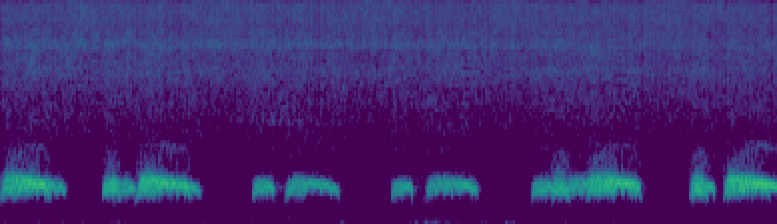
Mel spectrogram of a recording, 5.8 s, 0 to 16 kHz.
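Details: Local-type spotted dove giving its 'kuk 2' call, used as a lure for wild spotted doves: mellow, hollow coos in paired phrases, a short note followed by a longer, slightly rising one, repeated about once a second.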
